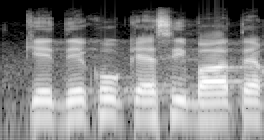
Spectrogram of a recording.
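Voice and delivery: ordinary talk, nothing marked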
